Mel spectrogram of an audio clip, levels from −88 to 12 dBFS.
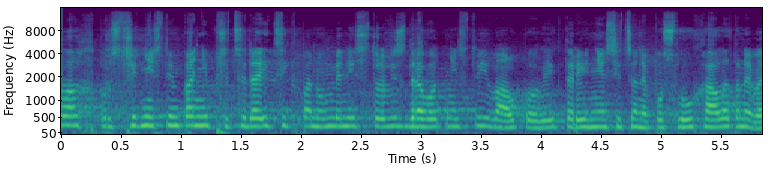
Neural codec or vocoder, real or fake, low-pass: vocoder, 44.1 kHz, 128 mel bands, Pupu-Vocoder; fake; 14.4 kHz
